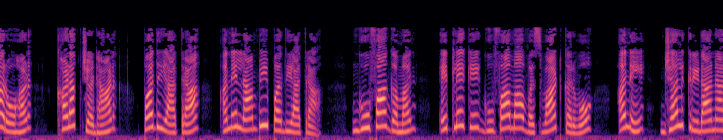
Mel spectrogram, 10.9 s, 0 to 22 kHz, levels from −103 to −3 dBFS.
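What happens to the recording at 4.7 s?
Speech at 4.7 s sounds watery and swirly, likely from MP3 compression running throughout. Short of bits, the encoder cuts everything above 9.6 kHz and drops weak detail.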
